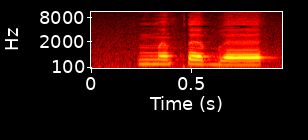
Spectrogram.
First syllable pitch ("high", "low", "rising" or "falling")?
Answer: high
